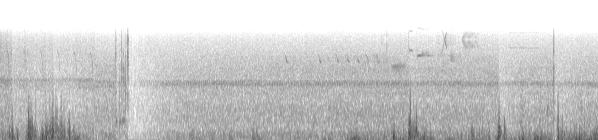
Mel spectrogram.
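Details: During the spring breeding migration, an American toad gives a long, steady musical trill on one high pitch beneath rumbling, thumping background noise.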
